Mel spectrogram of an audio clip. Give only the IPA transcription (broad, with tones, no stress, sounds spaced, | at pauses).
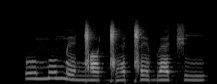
u˦ m u˦ m e˨ ŋ͡ǁ ʌ˨ ɡ͡ǁ ɛ˦ ǁ e˦ b ɛ˦ t͡ʃ i˦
